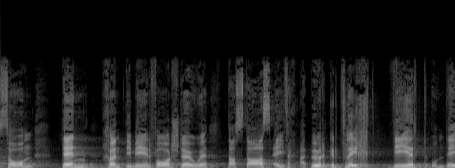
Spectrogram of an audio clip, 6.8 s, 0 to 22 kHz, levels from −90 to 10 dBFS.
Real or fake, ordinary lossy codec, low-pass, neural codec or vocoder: real; none; 14.4 kHz; none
